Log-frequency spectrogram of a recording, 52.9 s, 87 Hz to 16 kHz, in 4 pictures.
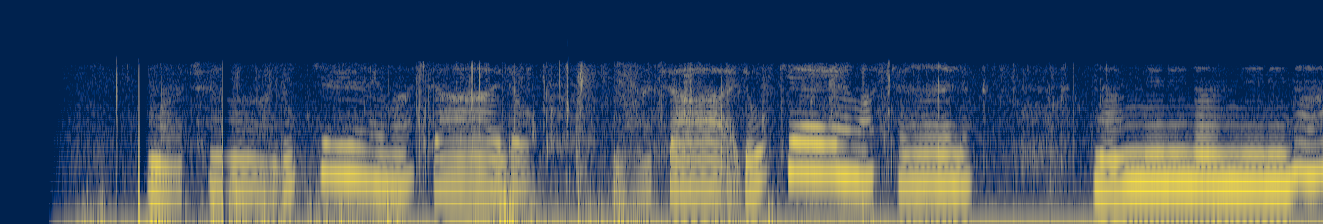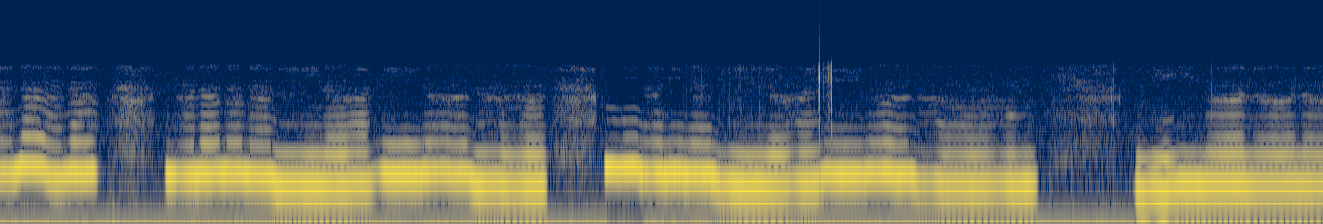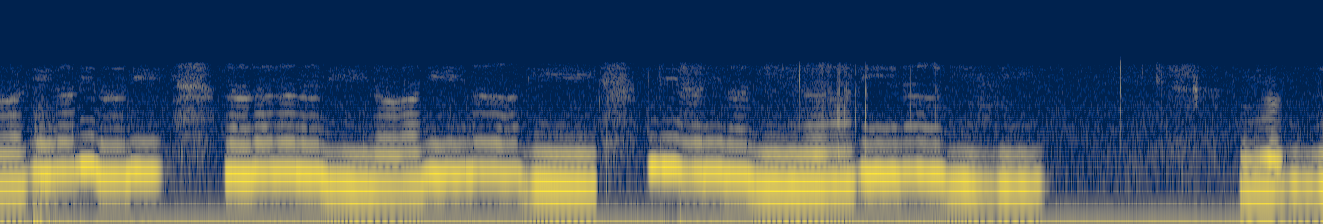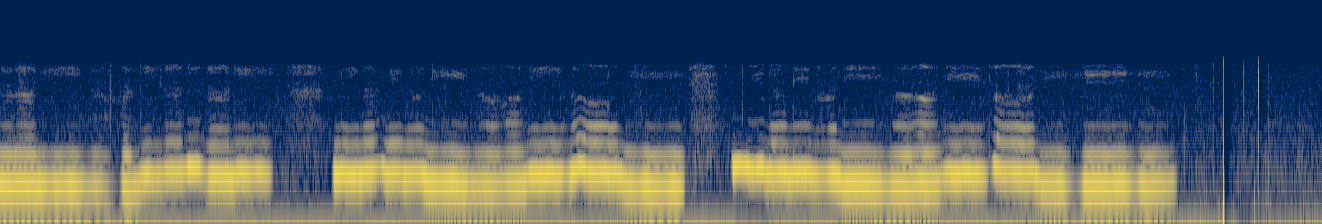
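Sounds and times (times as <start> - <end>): woman humming: 1.4 - 5.4.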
